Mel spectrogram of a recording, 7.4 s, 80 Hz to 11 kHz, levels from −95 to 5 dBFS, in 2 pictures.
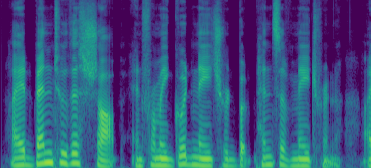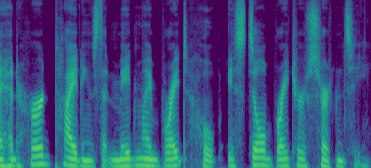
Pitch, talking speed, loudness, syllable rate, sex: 135 Hz, 210 wpm, -22 LUFS, 5.2 syllables/s, male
